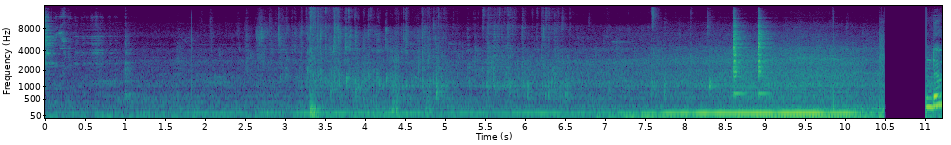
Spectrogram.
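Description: Melted jaggery syrup strained from a pan, a quiet liquid pouring and trickling that slowly builds in strength, with occasional light metal clinks of utensils.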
